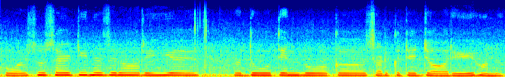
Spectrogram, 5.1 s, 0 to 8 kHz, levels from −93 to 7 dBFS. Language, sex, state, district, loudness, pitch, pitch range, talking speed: Punjabi, female, Punjab, Kapurthala, -12 LUFS, 225 Hz, 215-235 Hz, 165 wpm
